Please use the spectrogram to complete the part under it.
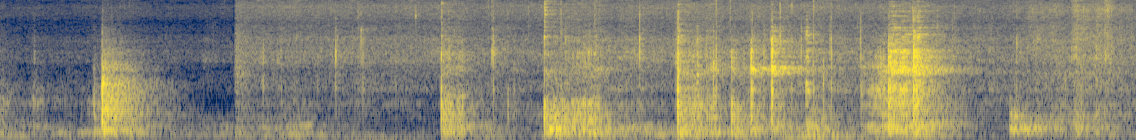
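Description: Finely chopped garlic and mustard seeds sizzle and crackle in hot oil in a pan while making leftover-rice khichdi, a close, steady frying hiss with a few stirring scrapes.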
